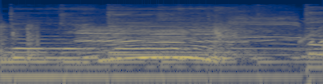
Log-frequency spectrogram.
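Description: A cartoon bull's moo: one long call starting about half a second in, rising then falling in pitch, over the steady backing of a children's song.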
